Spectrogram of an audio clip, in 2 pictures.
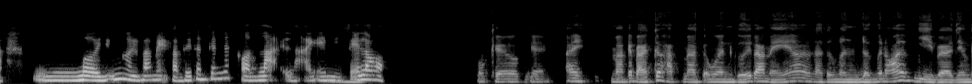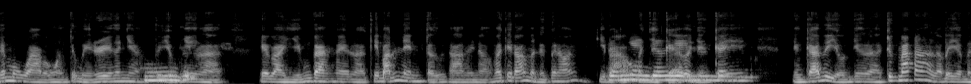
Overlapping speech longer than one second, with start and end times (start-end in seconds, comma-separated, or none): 15.8-17.1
